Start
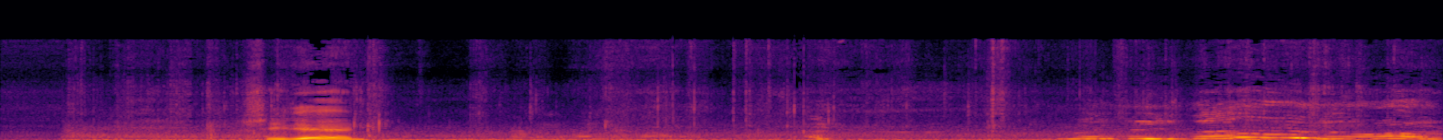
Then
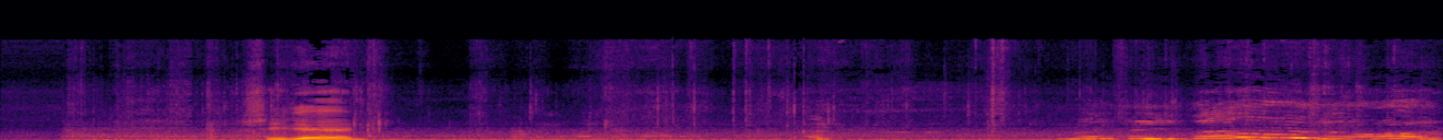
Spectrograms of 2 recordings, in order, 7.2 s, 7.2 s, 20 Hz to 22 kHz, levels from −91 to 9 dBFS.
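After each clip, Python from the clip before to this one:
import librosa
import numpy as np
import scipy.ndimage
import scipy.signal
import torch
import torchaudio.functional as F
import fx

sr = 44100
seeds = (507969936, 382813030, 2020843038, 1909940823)

y = fx.notch(x, sr, hz=2200.0, q=7.5)
y = F.gain(torch.from_numpy(y), -3.5).numpy()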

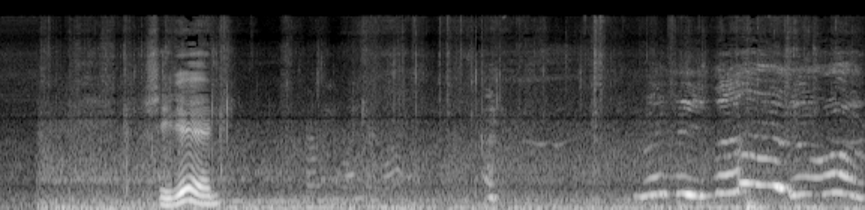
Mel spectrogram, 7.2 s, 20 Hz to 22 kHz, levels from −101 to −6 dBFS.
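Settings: y = fx.low_shelf(x, sr, hz=320.0, db=8.5)
y = F.gain(torch.from_numpy(y), -5.0).numpy()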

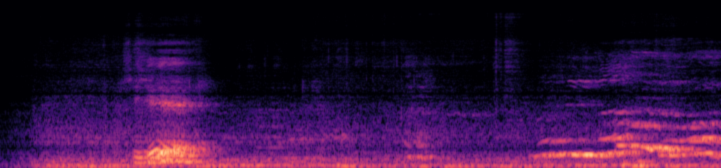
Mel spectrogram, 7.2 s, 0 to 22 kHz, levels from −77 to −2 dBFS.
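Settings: y = fx.rev_plate(x, sr, seeds[0], rt60_s=0.92, hf_ratio=0.75, predelay_ms=80, drr_db=-5.0)
y = F.gain(torch.from_numpy(y), -2.0).numpy()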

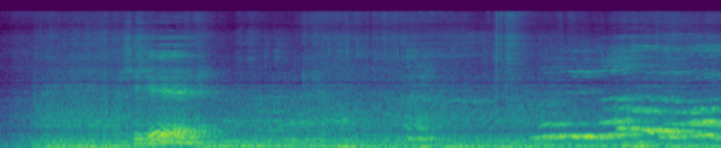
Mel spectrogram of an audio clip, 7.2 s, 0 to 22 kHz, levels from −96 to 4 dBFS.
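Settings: y = fx.rider(x, sr, range_db=3, speed_s=0.5)
y = F.gain(torch.from_numpy(y), 2.5).numpy()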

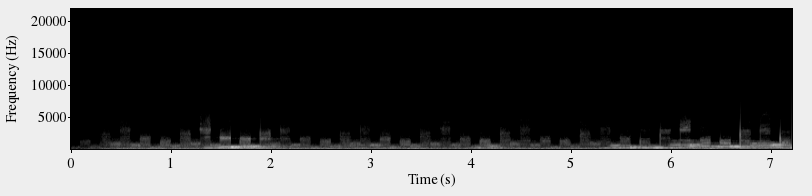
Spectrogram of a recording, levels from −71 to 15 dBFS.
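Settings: y = fx.filter_held_lowpass(x, sr, hz=10.0, low_hz=370.0, high_hz=3200.0)
y = F.gain(torch.from_numpy(y), -10.5).numpy()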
